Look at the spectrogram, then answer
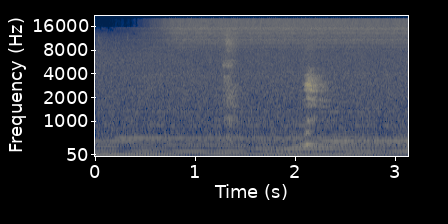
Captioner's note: laughs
